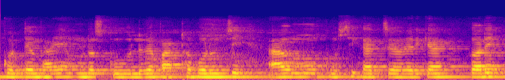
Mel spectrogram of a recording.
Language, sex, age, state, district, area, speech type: Odia, male, 30-45, Odisha, Khordha, rural, spontaneous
